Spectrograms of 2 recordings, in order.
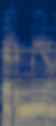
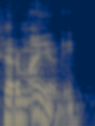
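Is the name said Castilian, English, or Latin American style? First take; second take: Castilian; English. First: The name is said with Castilian Spanish pronunciation. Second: The name is said with English pronunciation. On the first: "In the Spanish from Spain dub, they call her" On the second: "her name in the original is"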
